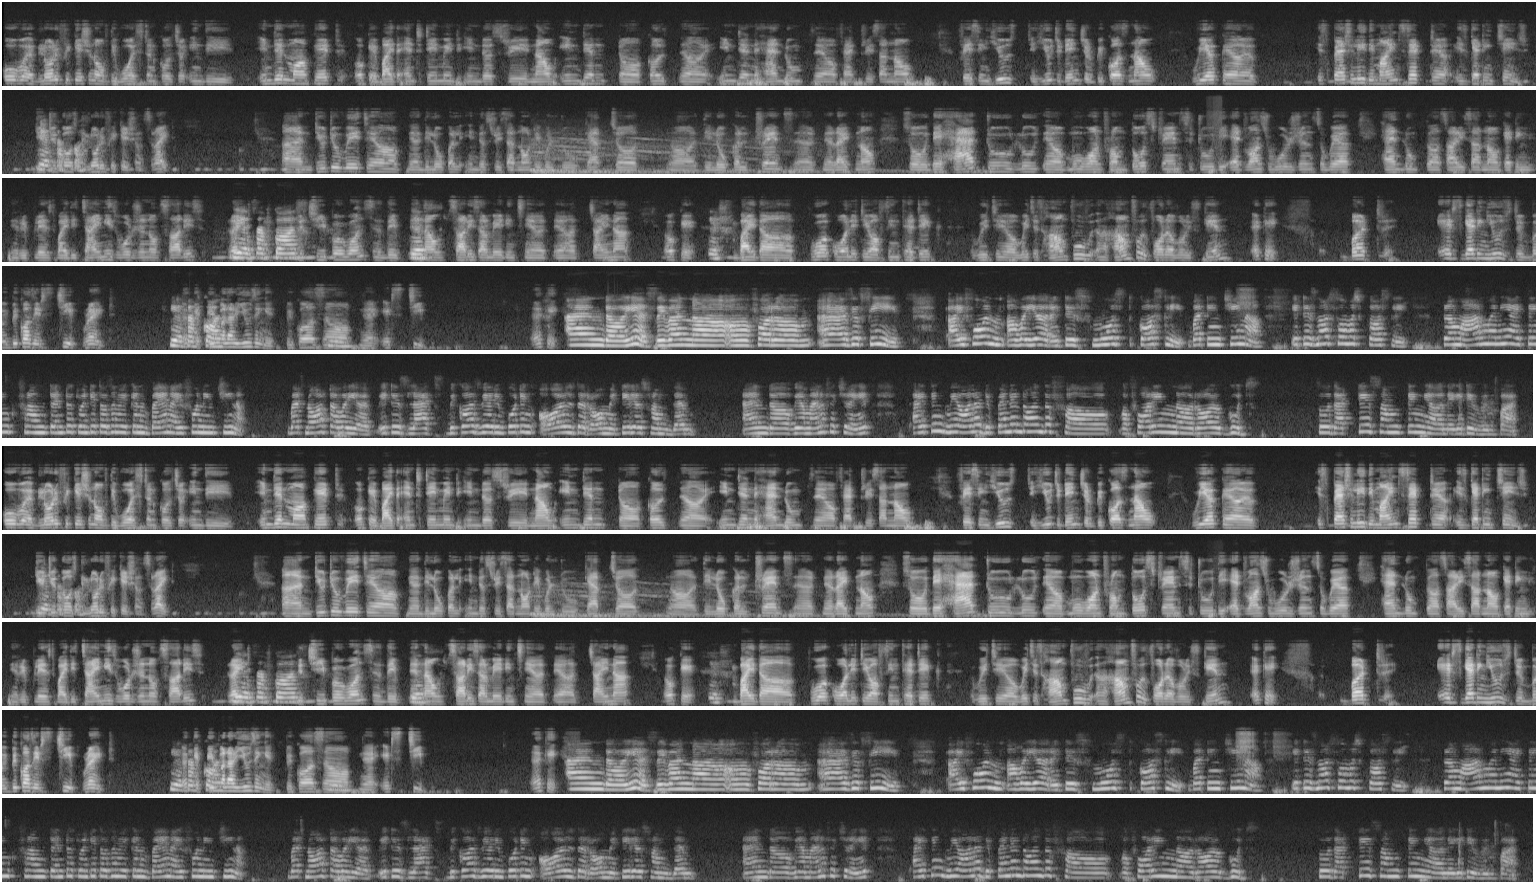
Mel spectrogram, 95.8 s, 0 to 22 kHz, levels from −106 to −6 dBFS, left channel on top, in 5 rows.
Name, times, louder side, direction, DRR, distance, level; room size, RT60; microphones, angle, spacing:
voice 1, 0.0-2.9 3.2-14.4 14.9-15.7 16.4-19.0 19.5-21.2 22.3-27.1 27.5-40.8 41.2-41.4 42.2-46.2 46.6-47.0 47.5-49.9 50.5-53.7 54.0-54.7 55.1-55.7 56.3-58.8 60.1-62.8 64.1-64.4 73.0-73.1 75.2-75.3 80.9-81.0, right 5 dB, 45° right, 0.5 m, -33 dB
voice 2, 19.6-20.2 22.4-22.6 34.3-34.4 41.0-42.5 43.4-43.7 47.2-47.6 59.6-60.3 61.6-61.9 64.5-73.3 73.6-75.1 75.5-79.7 80.3-85.3 85.9-87.5 88.1-92.3 93.2-95.6, left 3 dB, 75° left, 0.7 m, -33 dB
sound 1, 25.7-31.0, left 1 dB, 30° left, 0.7 m, -49 dB
2.7 x 2.7 x 2.3 m
head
